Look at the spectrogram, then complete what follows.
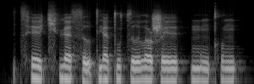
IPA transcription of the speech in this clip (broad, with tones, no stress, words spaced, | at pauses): t͡sʰe˥˧ɪ̯ t͡ɕʰɥɛ˥˩ sɹ̩˨˩ t̪jɛ˥˧t̪u˥˩t͡sɹ̩˧˥ lɤ˥˩ʂe˥ɪ̯ | mʊ˥˩ŋ kʰʊ˥ŋ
